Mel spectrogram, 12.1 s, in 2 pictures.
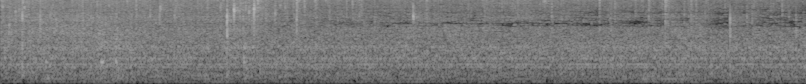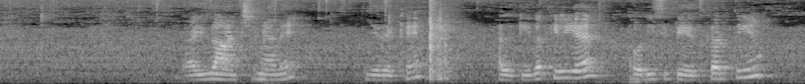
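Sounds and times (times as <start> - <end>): egg batter sizzling in oil: 0.0 - 11.0.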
